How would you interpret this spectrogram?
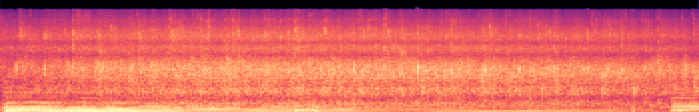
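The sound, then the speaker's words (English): A church audience claps for people who came forward to be saved, in a steady, dense wash of applause, with a sustained low keyboard chord held underneath that cuts off just before the end. “Yeah, we're just applauding the courage God has given you.”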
